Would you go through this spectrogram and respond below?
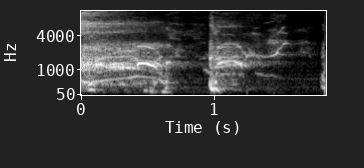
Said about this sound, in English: Sorry, I had a leprechaun in my throat there. I was trying to cough that out.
